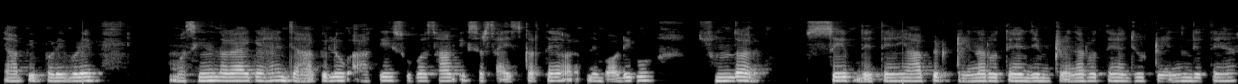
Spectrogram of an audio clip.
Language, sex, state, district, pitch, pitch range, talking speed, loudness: Hindi, female, Uttar Pradesh, Gorakhpur, 165 Hz, 160-175 Hz, 190 wpm, -17 LUFS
